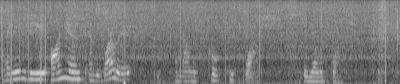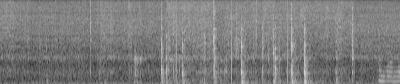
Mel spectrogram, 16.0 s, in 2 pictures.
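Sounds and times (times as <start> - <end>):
vegetables sizzling in oil: 0.0 - 16.0
spoon scraping pot: 10.7 - 15.1.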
